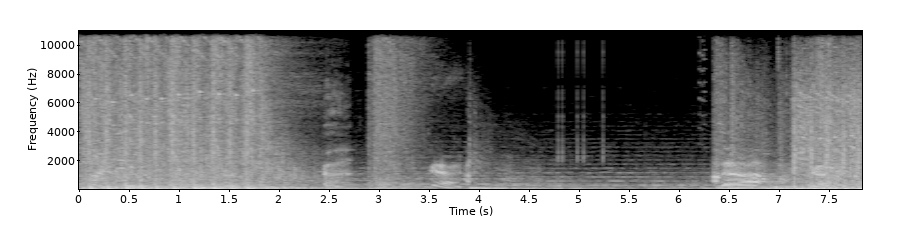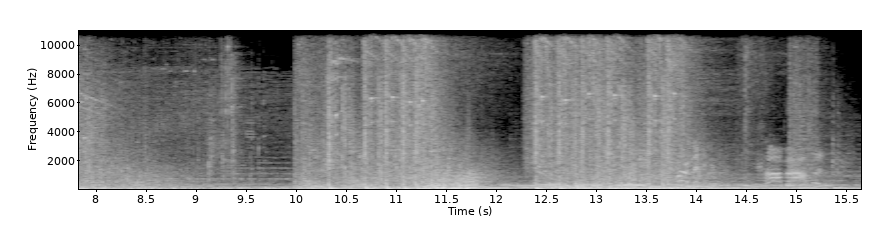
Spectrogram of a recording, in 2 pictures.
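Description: Heavy gunfire in Mass Effect II, sustained bursts of automatic shots and thumping impacts that swell and fade across the clip, with a voice talking over the combat.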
